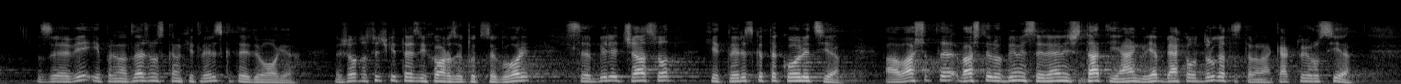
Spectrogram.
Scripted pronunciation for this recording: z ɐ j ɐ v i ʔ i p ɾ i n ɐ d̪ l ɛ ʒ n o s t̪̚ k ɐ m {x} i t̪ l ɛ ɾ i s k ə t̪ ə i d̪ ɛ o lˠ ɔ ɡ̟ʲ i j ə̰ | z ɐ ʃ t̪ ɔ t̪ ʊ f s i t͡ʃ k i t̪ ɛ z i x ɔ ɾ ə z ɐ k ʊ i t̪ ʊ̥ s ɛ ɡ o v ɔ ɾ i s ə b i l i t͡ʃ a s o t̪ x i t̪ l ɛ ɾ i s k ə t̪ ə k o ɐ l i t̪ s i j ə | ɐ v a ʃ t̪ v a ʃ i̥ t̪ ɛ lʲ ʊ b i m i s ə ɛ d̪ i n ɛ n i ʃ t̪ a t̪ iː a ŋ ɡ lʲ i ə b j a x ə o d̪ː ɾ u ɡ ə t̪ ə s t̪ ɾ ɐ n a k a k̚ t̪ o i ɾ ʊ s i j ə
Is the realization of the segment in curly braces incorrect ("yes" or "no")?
no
